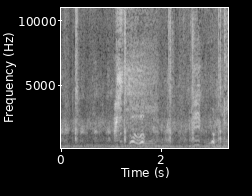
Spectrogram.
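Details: Farm ducks noisily leaving the water for a field give quick wavering nasal quacks in a few short bursts, with sharp clicks and splashing and a man's voice close by.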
